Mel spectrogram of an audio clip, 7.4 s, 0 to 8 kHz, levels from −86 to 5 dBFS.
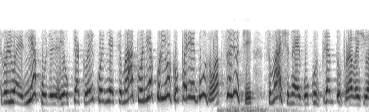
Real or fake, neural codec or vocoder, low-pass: real; none; 7.2 kHz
